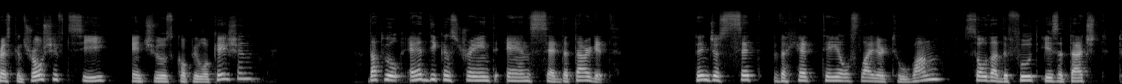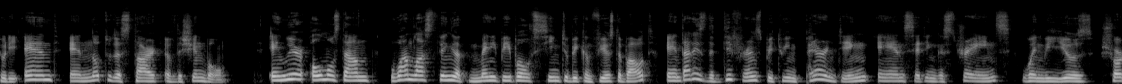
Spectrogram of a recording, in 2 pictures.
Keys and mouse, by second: 0.4 ctrl+shift+c, 8.0-9.3 drag.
